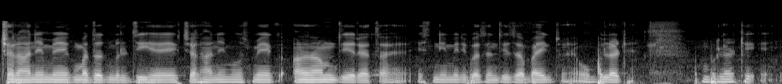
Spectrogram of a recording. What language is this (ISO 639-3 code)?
urd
